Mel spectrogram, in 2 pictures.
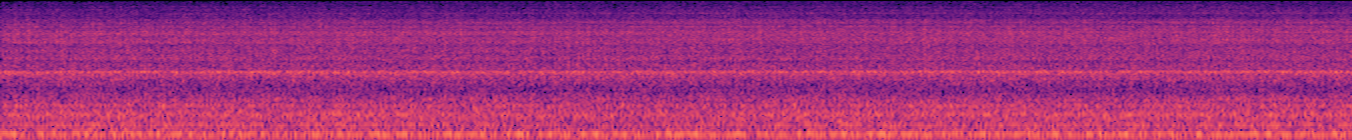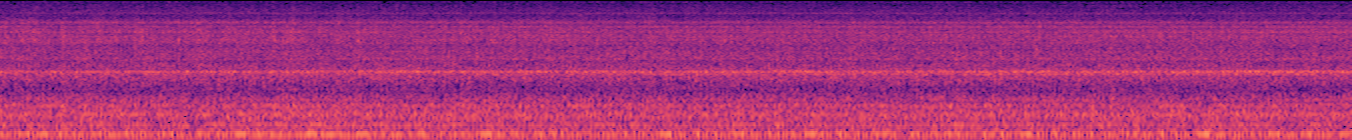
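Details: Holden HK after new spark plugs and oil change, idling deliberately very low; slow, even, steady beat with nothing knocking or ticking, engine idling cleanly.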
